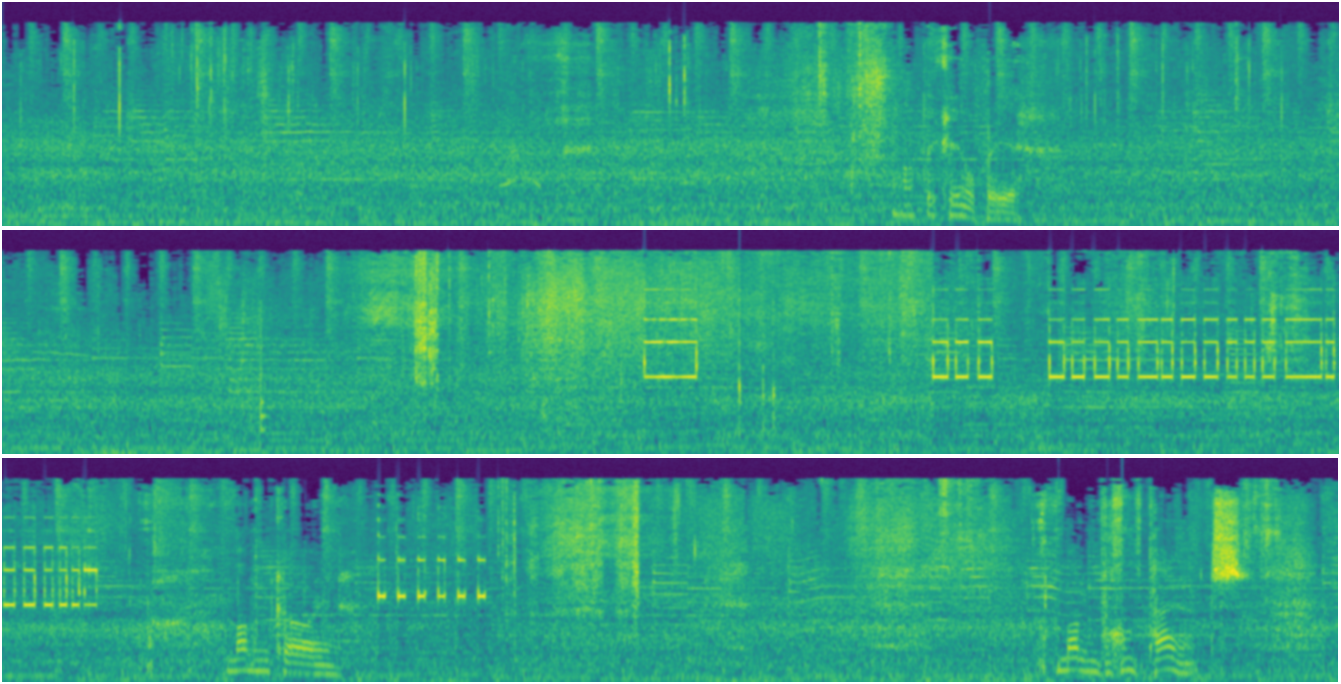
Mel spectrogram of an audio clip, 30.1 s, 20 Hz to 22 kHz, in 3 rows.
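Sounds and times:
background music: 0.0s - 30.0s
metal detector beeps: 14.8s - 15.4s, 17.0s - 20.8s, 22.8s - 23.8s.

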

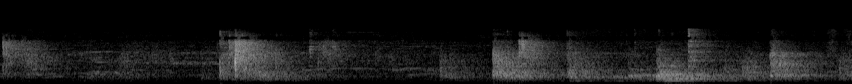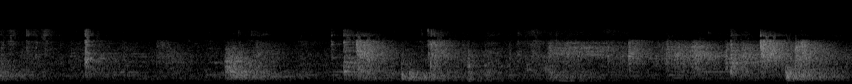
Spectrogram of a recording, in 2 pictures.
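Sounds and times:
pool balls knocking: 4.4s - 8.7s, 12.0s - 17.0s.

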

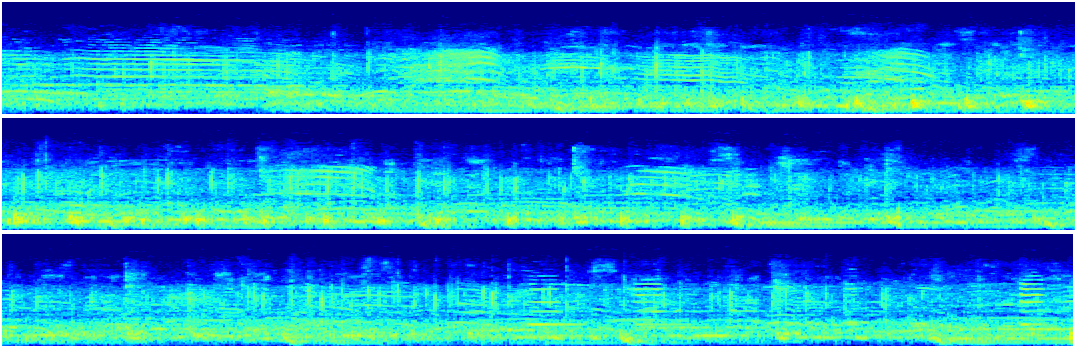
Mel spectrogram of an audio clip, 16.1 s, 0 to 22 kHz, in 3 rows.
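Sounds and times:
players and spectators shouting: 0.0s - 16.0s
voices chattering: 0.0s - 16.0s.

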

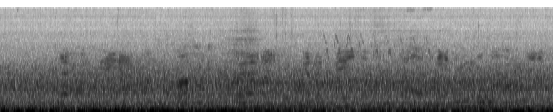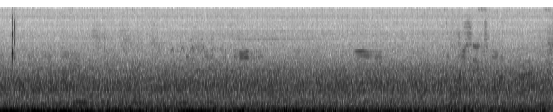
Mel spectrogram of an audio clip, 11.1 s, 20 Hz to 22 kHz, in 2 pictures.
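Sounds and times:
distant indistinct voices: 0.4s - 11.0s.

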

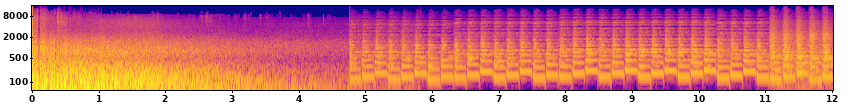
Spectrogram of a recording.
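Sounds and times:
deep cinematic boom: 0.0s - 5.8s.

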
